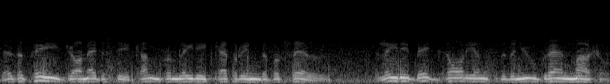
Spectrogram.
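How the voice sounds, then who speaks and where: A man's voice: medium pitch, fairly even intonation, brisk, natural voice. An actor playing a king's deferential, formal aide in vintage radio drama style. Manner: obedient, formal. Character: deferential, startled aide to a king. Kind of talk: 1940s radio acting. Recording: tinny, hissy old radio broadcast.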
